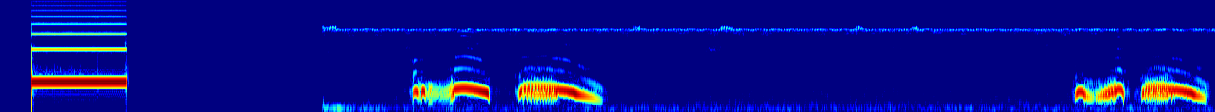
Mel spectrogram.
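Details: Zebra dove song used as a lure to attract and trap other zebra doves: after a short steady electronic beep, two bursts of low, rolling, trilled coos in quick phrases, with a faint constant high whine throughout.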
